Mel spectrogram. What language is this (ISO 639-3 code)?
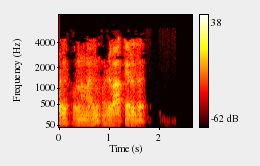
mal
